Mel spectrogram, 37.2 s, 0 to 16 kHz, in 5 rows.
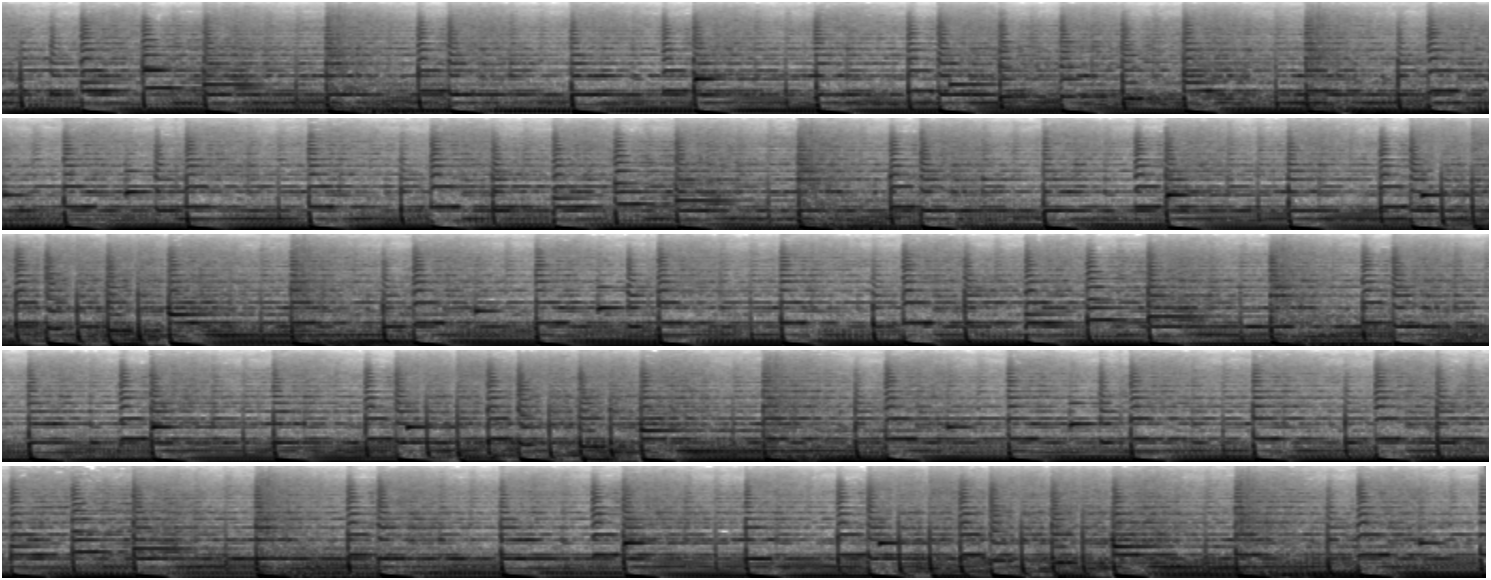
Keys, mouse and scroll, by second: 0.3 click, 3.0-3.4 scroll down 3, 4.7 ctrl+alt+KP_0, 9.6 click, 10.2 click, 10.8-11.9 drag, 13.6 click, 16.0 click, 18.4-19.0 scroll down 3, 20.9 n, 21.9 click, 22.3 n, 23.1 click, 23.9-24.5 scroll down 2, 24.5 middle click, 25.9 shift+middle click, 26.7 middle click, 27.8 shift+middle click, 29.6 middle click, 35.1 click, 36.3 click.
